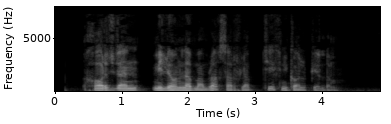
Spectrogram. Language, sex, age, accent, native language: Uzbek, male, 19-29, Andijon, Uzbek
